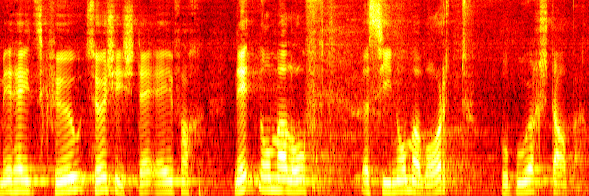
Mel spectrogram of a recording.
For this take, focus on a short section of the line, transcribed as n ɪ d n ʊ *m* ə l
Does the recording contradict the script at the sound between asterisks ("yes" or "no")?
no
